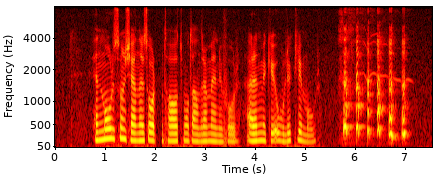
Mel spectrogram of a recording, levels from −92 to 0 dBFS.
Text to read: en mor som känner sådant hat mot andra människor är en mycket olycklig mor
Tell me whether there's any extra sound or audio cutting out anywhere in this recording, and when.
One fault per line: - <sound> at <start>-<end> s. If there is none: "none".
- dropout at 2.0-2.1 s
- laugh at 5.7-7.2 s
